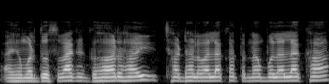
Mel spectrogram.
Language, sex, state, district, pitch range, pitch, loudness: Bajjika, male, Bihar, Vaishali, 165-175 Hz, 170 Hz, -18 LUFS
